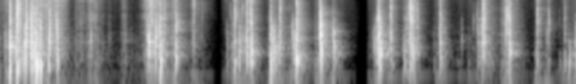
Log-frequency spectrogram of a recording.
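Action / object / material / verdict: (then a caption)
scrape / paper bag of sugar / paper / none. Long painted nails scratch and rub a full paper cane sugar bag resting on a table. Dry, crackly crinkling comes in short, irregular bursts separated by brief silences, each with a sharp, bright edge and almost no ring.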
